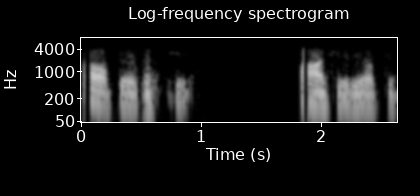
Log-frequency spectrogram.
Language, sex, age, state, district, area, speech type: Malayalam, female, 60+, Kerala, Wayanad, rural, conversation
